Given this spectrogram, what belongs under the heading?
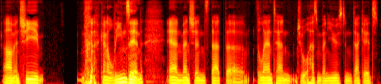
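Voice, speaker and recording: Deep-voiced male game master. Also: slow pace, no room sound, clean studio sound. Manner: relaxed, with many fillers. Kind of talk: tabletop game narration.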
